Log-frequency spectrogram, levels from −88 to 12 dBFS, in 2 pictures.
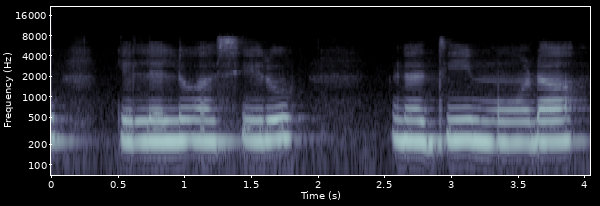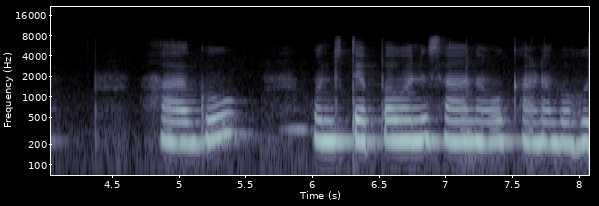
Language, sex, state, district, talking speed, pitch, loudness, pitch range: Kannada, female, Karnataka, Mysore, 75 wpm, 225 Hz, -25 LUFS, 220-230 Hz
